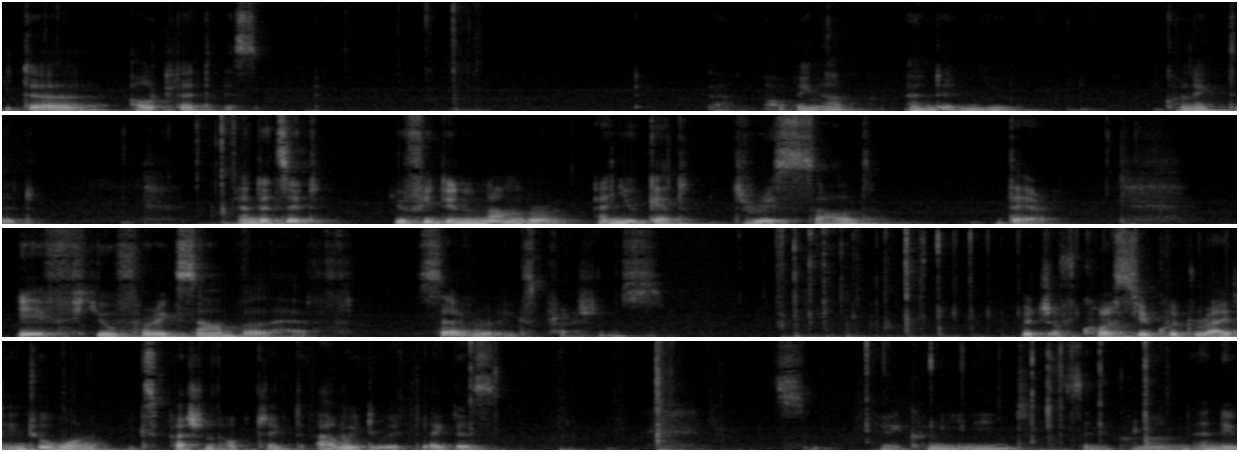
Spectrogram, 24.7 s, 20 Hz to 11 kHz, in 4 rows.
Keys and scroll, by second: 2.4 super+e, 7.4 super+e, 16.4 super+c, 16.7 super+v.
